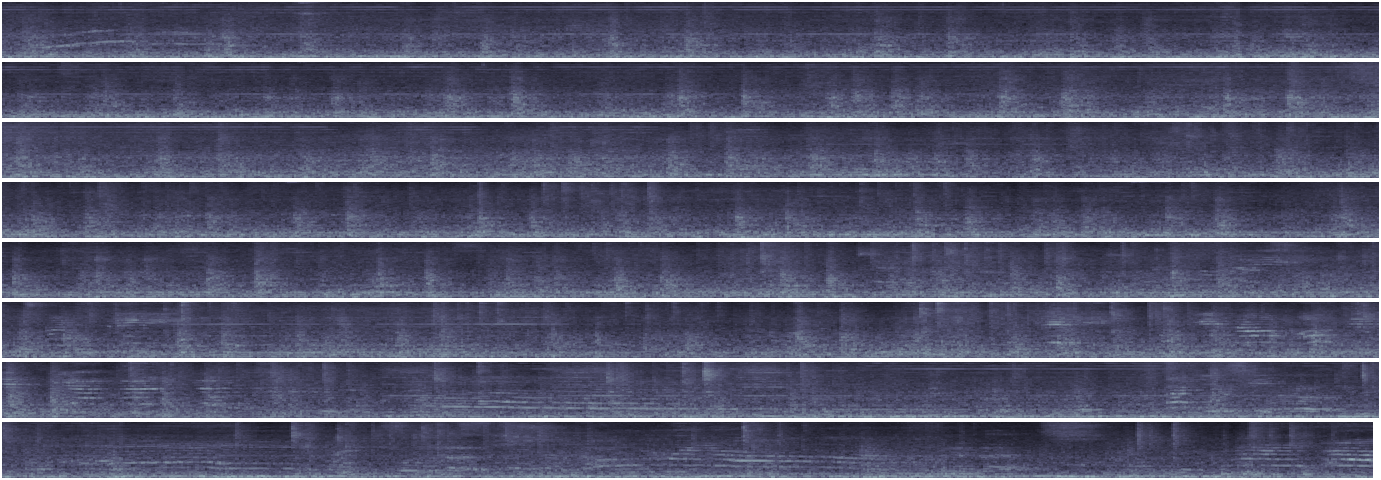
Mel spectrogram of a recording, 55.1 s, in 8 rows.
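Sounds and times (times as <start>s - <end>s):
train rolling rumble: 0.0s - 55.0s
wheels clicking on rails: 0.0s - 55.0s.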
